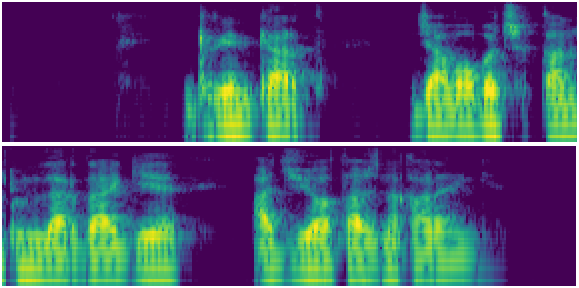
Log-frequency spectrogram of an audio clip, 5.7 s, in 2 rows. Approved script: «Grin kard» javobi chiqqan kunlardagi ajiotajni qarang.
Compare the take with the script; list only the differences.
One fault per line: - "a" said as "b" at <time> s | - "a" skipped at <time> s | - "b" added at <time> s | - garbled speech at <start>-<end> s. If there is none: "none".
none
